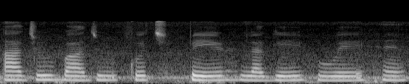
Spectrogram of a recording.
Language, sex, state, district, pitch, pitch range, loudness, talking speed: Hindi, female, Madhya Pradesh, Katni, 200 Hz, 195-210 Hz, -17 LUFS, 100 wpm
